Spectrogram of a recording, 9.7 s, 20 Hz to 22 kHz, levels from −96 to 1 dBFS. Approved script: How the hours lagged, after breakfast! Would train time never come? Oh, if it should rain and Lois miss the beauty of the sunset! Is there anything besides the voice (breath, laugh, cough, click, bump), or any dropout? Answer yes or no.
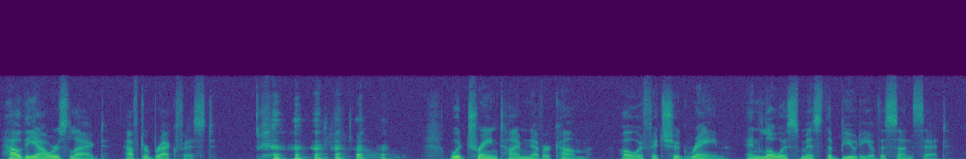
yes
